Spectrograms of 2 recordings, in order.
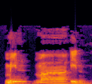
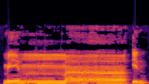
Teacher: Tapi harus memasukkan huruf mim dan mendengung. Jadi memasukkan huruf sesudahnya dan mendengung. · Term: idgham bihuna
